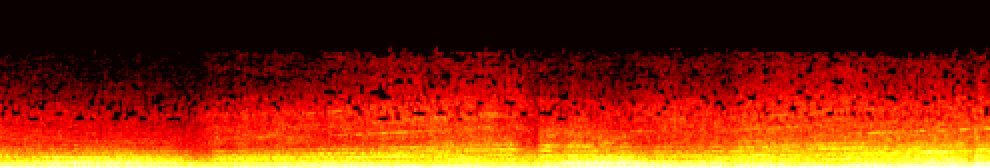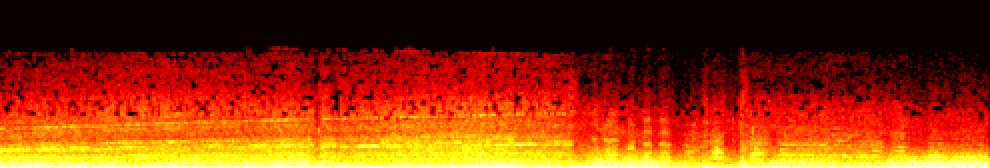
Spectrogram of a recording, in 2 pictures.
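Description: A racing car engine roars and revs up through the gears, dropping sharply when braking.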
